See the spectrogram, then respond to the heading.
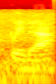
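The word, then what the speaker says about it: Ouidah: We say Wida now because of the French. They could not pronounce very well Kweda, and they said Wida.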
